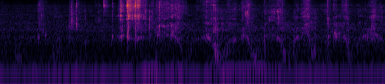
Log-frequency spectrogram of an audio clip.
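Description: A person chewing crunchy food with the mouth close to the microphone: many small crunches and mouth clicks, with a louder crunch about two seconds in.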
